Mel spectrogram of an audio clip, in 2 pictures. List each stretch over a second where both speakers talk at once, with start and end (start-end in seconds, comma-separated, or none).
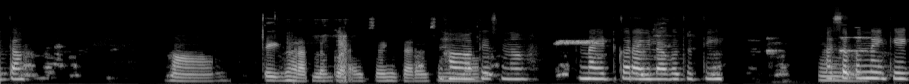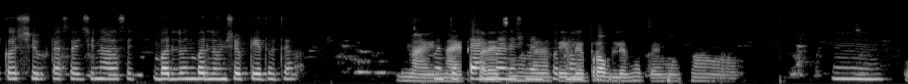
13.4-15.1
